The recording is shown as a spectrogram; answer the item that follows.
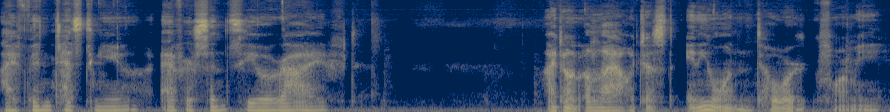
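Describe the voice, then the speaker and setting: A man playing a haughty, wealthy lamia noble in a soft, breathy ASMR whisper, slow and deliberate, close to a binaural microphone. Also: mid-range voice, flat delivery, exaggerated voice. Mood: composed, condescending.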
